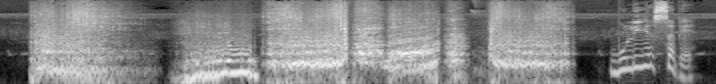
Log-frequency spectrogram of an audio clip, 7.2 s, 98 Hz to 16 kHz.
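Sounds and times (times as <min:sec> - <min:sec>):
lion roaring while pacing around a cave: 0:00.3 - 0:05.8
speech: 0:02.2 - 0:03.2, 0:06.2 - 0:07.1.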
